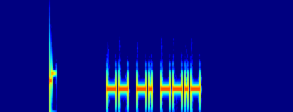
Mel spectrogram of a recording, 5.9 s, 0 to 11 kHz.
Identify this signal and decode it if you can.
Morse code, heard as a keyed tone, about 20 wpm, 700 Hz. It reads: MNQ
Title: USA Call Sign Postfixes - 3 Letters 20wpm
